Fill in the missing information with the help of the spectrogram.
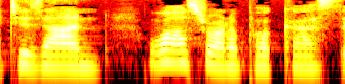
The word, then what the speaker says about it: tisane: I always say Tisane. I think it's Tisane. – Is it Tisane? Yeah, because it's from so. French.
